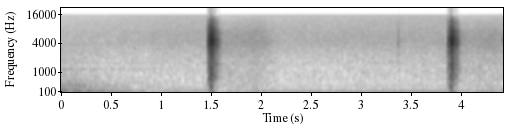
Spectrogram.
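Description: Two sharp, loud snaps about two and a half seconds apart, a camera-shutter-like sound effect marking each new mugshot photo. A low musical chord fades out under them in the first second.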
